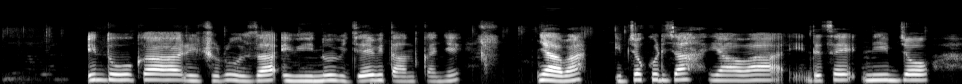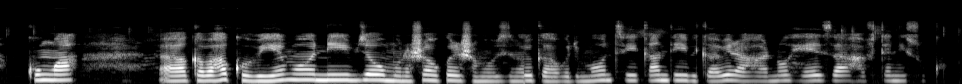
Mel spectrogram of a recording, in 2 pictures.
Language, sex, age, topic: Kinyarwanda, female, 18-24, finance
